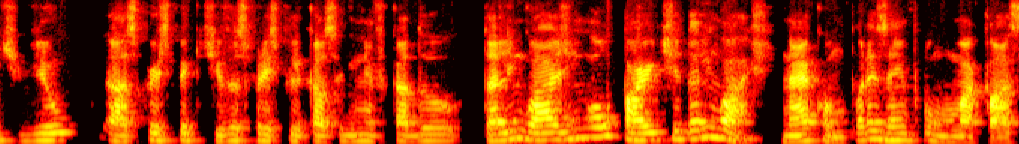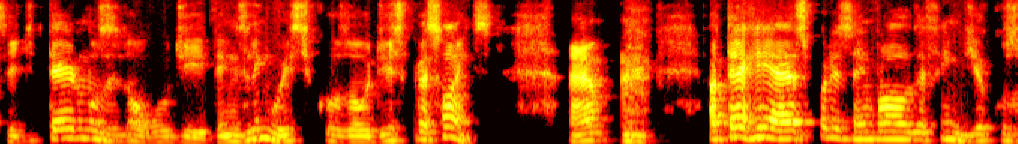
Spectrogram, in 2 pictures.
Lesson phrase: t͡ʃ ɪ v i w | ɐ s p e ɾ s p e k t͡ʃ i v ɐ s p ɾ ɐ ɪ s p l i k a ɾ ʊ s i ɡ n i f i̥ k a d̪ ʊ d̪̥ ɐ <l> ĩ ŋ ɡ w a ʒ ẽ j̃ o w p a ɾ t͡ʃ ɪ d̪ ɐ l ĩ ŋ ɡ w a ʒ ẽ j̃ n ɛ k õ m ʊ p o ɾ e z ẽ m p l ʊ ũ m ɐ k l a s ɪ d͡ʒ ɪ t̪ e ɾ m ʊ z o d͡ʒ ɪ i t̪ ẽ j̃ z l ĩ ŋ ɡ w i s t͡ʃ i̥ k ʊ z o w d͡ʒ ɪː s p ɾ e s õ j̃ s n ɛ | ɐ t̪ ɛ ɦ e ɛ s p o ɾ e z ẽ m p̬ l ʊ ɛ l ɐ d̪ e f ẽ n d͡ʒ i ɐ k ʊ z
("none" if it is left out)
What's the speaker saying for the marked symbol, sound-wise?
l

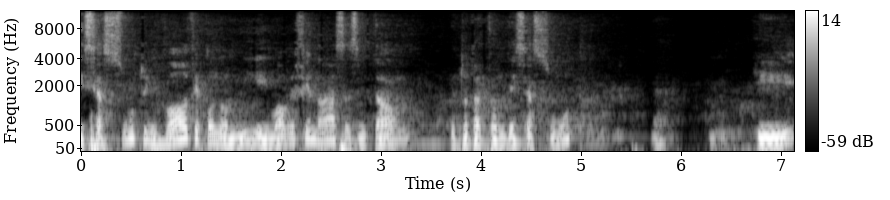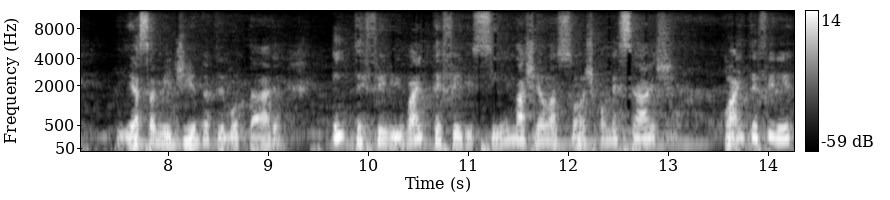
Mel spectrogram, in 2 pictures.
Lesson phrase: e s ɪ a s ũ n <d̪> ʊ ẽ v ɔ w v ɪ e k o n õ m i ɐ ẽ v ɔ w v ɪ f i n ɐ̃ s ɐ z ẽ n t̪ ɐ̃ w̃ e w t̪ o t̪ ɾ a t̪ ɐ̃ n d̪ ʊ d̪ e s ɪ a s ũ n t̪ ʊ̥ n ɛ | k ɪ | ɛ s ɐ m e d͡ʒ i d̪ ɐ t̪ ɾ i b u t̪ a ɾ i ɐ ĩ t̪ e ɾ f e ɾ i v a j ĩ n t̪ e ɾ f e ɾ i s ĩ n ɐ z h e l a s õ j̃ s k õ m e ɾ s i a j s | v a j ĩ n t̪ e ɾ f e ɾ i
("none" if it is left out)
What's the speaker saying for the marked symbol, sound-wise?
t̪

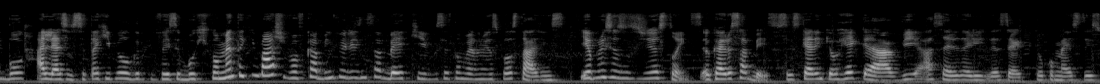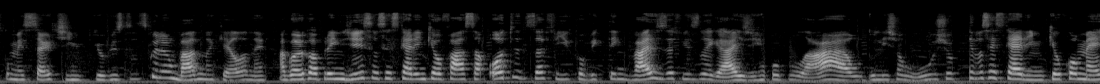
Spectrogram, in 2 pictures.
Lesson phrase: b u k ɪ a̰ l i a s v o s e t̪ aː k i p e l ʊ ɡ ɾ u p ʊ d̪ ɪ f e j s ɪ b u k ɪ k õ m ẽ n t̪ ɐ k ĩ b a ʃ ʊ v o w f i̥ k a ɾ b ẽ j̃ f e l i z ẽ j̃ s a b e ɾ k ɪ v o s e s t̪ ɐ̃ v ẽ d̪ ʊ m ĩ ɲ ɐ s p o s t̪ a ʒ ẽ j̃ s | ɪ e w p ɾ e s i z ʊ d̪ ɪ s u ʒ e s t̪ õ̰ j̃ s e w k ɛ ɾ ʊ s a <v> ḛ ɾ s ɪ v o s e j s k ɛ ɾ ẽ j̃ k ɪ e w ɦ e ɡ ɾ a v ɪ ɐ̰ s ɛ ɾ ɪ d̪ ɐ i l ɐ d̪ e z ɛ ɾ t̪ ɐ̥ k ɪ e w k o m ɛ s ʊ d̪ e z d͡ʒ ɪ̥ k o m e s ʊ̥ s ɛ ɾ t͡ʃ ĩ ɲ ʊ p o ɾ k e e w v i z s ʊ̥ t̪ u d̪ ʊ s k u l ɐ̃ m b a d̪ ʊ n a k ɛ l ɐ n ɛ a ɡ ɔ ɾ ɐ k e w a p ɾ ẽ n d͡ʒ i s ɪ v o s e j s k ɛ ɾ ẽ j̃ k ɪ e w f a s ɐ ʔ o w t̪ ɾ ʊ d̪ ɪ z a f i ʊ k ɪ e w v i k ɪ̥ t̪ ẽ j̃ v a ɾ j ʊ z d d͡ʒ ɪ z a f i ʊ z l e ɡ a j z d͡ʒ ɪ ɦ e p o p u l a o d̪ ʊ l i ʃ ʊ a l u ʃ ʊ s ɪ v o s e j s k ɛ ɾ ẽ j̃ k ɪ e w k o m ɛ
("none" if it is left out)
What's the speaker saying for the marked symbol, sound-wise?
b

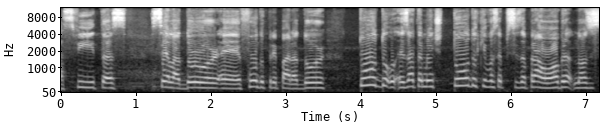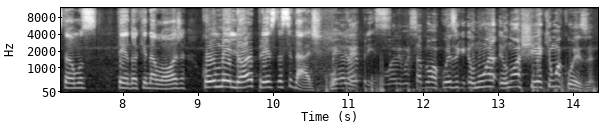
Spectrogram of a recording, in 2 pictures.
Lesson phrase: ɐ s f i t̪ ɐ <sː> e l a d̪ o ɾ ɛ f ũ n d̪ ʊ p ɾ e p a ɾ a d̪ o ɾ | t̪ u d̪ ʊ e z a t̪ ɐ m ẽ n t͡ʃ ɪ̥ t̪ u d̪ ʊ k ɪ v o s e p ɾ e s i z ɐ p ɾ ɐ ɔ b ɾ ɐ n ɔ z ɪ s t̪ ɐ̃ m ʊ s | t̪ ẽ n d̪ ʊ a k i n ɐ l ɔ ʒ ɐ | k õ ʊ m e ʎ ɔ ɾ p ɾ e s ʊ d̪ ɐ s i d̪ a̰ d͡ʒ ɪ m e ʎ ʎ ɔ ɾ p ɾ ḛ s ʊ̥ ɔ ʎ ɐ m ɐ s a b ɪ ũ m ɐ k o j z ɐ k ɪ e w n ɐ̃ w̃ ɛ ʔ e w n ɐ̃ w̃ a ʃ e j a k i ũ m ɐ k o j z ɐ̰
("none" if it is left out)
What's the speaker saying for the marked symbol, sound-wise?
sː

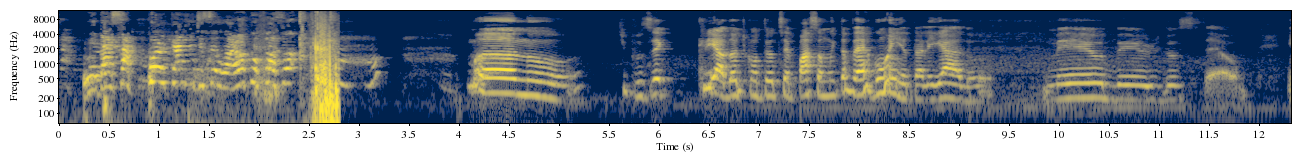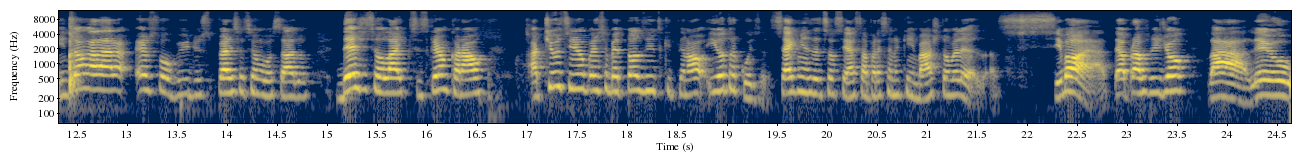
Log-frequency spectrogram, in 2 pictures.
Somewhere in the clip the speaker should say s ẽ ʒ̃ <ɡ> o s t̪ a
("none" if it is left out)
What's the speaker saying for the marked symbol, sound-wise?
ɡ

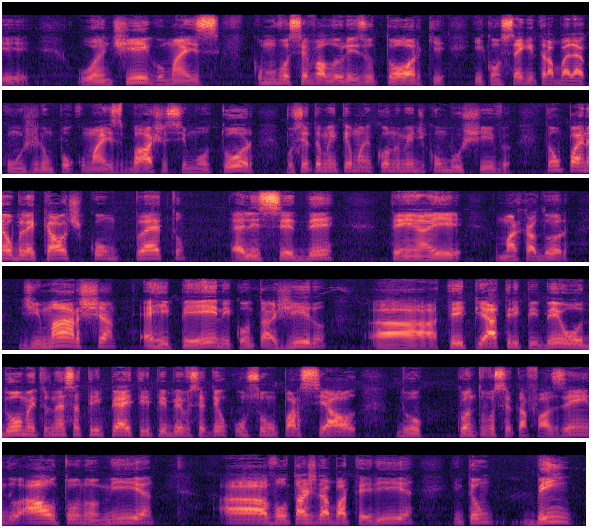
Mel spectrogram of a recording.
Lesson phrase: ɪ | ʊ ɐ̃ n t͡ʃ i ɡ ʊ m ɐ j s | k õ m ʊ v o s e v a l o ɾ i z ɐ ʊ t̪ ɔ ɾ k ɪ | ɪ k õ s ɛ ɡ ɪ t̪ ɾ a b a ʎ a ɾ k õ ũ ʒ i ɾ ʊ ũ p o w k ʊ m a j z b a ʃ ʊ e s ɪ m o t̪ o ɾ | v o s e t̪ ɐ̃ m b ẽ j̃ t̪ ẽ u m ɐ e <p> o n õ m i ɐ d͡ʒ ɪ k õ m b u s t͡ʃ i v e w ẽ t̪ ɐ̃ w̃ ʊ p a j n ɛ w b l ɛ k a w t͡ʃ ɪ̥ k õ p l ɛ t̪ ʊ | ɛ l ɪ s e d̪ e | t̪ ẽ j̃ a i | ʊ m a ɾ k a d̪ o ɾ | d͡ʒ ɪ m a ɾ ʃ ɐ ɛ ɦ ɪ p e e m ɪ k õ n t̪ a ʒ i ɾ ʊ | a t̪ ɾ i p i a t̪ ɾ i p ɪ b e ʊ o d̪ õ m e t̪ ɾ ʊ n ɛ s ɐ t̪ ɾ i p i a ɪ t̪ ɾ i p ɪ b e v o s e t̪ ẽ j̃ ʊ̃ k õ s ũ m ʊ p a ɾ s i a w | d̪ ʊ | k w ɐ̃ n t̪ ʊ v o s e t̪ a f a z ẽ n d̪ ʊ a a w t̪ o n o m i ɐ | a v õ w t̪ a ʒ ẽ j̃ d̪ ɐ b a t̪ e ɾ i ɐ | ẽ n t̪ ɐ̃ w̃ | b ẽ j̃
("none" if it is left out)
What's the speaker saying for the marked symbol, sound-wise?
k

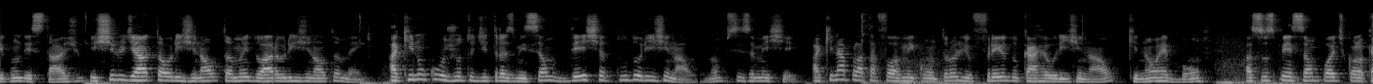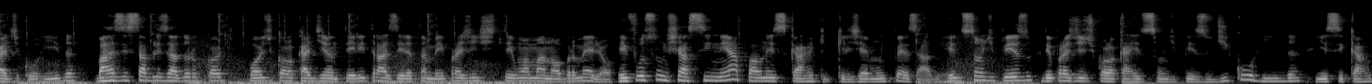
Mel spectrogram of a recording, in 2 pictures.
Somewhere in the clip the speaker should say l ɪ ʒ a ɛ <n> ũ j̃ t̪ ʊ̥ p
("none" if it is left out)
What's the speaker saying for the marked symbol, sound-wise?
m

